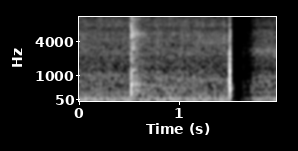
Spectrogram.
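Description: Cumin, green chillies, onion, tomato, turmeric, garam masala and red chilli powder fry in a pan for soya chunk bhurji, with a steady soft sizzle broken by two sharp clicks.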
